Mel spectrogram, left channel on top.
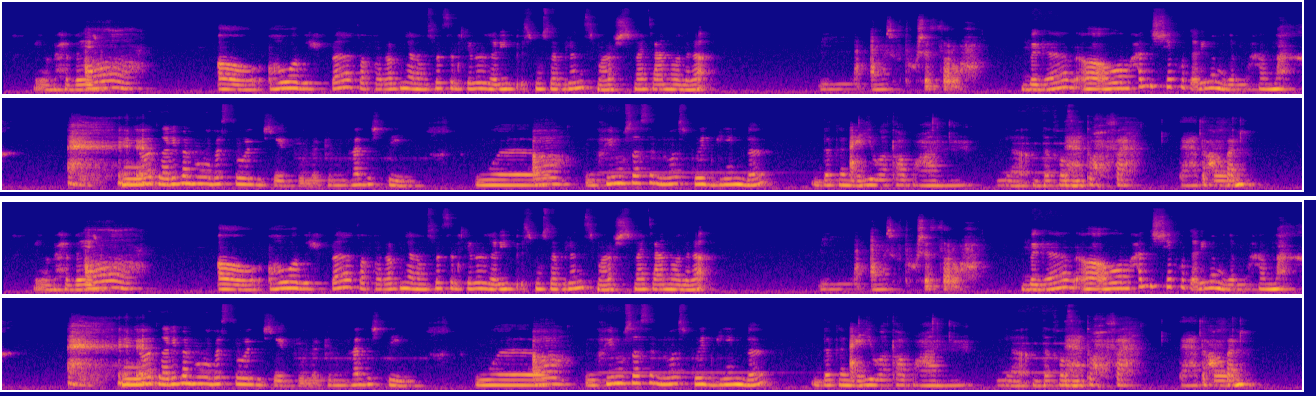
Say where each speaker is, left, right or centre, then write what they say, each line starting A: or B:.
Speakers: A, on the right; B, on the right.
A: يعني ما بحبهاش
B: اه
A: اه هو بيحبها ففرجني على مسلسل كده غريب اسمه سيفرنس ما اعرفش سمعتي عنه ولا لا
B: لا ما شفتوش الصراحة
A: بجد اه هو محدش شافه تقريبا غير محمد
B: <laughs>
A: <laughs> يعني هو تقريبا هو بس هو اللي شافه لكن محدش تاني و...
B: اه
A: وفي مسلسل اللي هو سكويد جيم ده ده كان
B: أيوة
A: جميل
B: طبعا
A: لا ده فظيع
B: ده تحفة ده تحفة
A: اه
